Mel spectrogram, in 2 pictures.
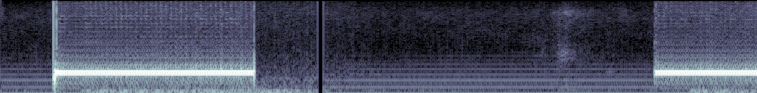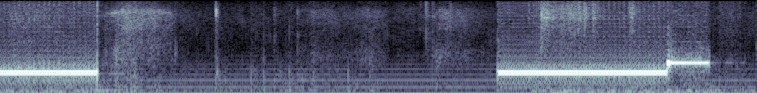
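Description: Telephone tone during a call transfer to São Paulo: three long, steady, mid-pitched tones of about two seconds each repeat at regular intervals over a low, constant hum, with no one speaking.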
